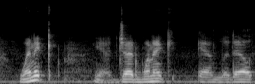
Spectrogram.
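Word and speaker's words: Winick: Winnick?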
